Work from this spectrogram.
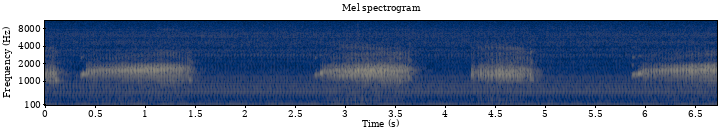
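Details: Frog croaking in rice fields near a village in the rainy season: long, buzzy, mid-pitched calls lasting about one second each, separated by pauses of roughly a second, over a faint low hum.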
